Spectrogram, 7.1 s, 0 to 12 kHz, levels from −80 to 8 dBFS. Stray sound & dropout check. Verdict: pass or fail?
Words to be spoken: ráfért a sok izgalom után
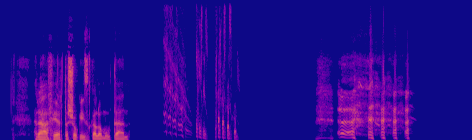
fail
